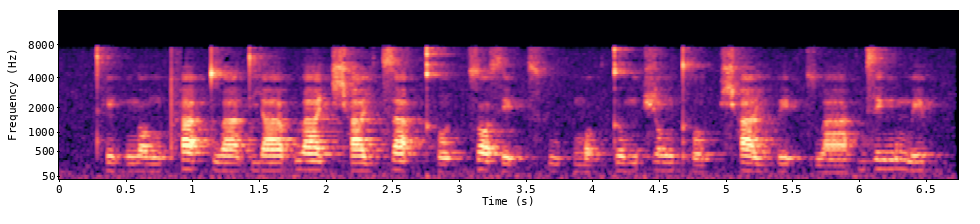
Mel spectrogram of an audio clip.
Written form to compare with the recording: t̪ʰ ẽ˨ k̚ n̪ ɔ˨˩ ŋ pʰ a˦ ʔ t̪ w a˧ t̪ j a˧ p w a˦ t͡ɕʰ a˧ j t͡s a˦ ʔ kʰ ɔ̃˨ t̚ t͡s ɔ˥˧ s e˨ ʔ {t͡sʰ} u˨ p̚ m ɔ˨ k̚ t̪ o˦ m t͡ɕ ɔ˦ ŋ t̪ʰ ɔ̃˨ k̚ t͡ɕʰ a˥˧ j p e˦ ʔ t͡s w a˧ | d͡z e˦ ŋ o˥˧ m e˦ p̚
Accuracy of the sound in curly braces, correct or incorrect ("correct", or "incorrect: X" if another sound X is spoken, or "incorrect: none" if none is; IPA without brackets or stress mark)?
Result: correct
